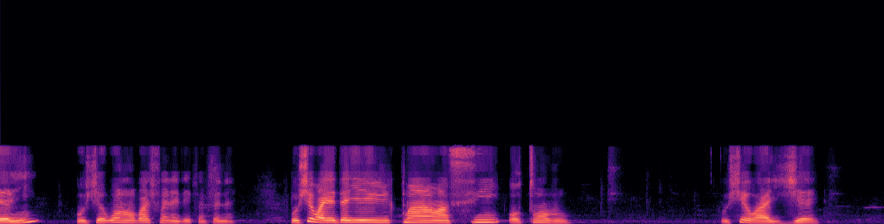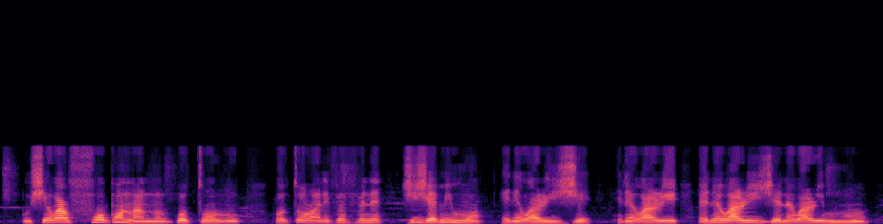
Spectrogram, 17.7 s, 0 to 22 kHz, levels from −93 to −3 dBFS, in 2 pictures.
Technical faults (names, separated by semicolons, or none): Nellymoser compression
